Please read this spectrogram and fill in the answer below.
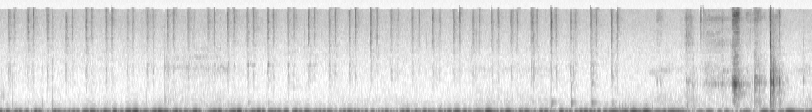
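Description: Foam brush dabbing Mod Podge onto a glitter-coated stainless steel tumbler: a run of quick soft taps, several a second, with a couple of louder knocks near the end.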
